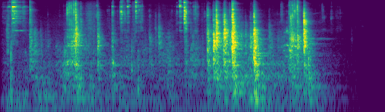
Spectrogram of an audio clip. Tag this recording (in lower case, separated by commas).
domestic sounds, keys jangling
